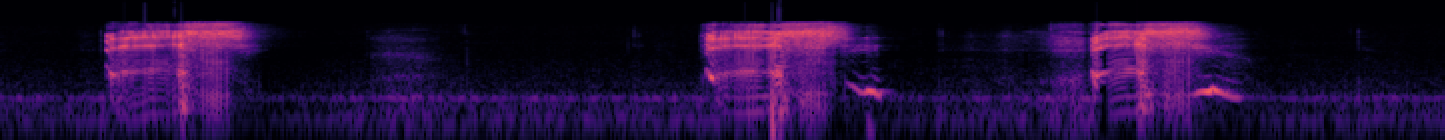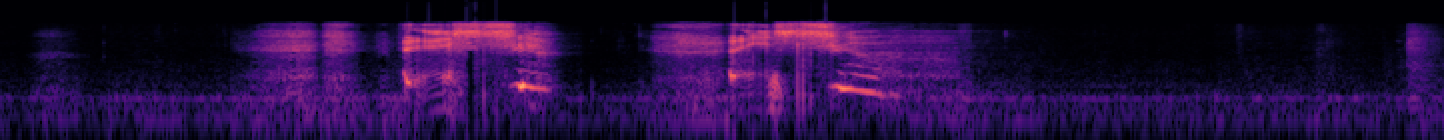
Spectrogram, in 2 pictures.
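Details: Female with a long sneezing fit: six forceful sneezes in quick succession, many in rapid runs and quadruples, with quiet gaps; some coughing from losing breath.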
